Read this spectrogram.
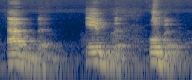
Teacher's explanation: با جو ہونٹوں کی تری ہے وہاں سے ادا ہوتا ہے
